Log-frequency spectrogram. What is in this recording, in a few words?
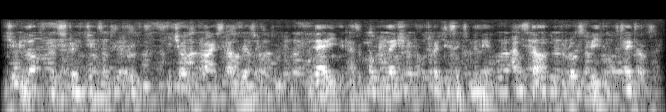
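male, live recording; SiSEC11; underdetermined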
